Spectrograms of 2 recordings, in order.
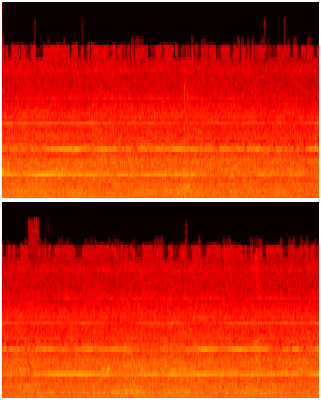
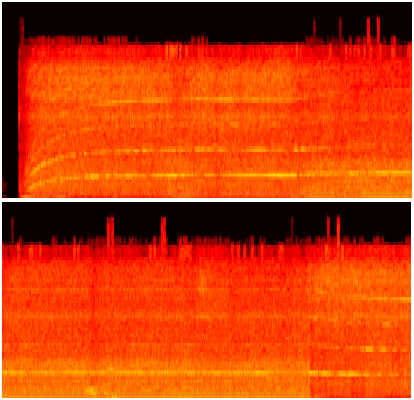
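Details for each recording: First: Goblin Solo vacuum cleaner after restoration with a hacked replacement motor and resealed bag door: steady high-pitched air rush with constant motor whine, no surging; airflow strong when hose isn't clogged. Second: Goblin Solo vacuum cleaner, restored, with a replacement motor mounted right against the exhaust grille. Steady high motor whine turns strained and choked as the exhaust filter is fitted: restricted motor airflow from a blocked exhaust filter.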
